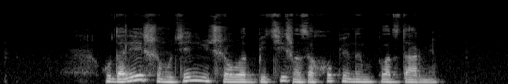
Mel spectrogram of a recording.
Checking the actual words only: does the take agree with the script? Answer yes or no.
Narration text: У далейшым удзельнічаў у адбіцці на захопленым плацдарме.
yes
